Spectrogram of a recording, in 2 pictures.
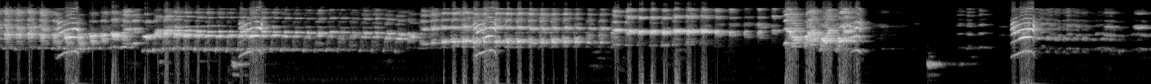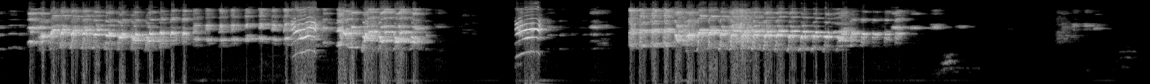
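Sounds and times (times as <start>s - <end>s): lovebird trilled chatter: 0.0s - 16.0s, 16.7s - 21.3s
sharp rising bird chirps: 0.0s - 16.1s.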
